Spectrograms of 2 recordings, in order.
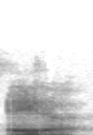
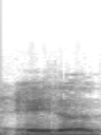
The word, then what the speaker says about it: eta: Most classicists, when they're reading an eta, they do tend, in the English-speaking world, to qualitatively pronounce it differently as well as quantitatively from the epsilon.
